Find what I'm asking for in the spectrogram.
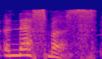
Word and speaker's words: Onesimus: Because it's spelt onesie, Simus. But his name was Onesimus.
